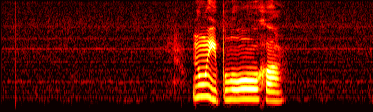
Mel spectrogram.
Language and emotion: Russian, sad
